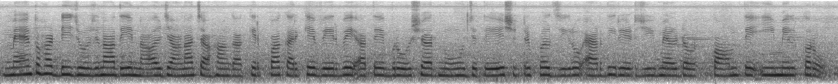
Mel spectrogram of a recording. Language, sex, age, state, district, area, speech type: Punjabi, female, 30-45, Punjab, Bathinda, rural, read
